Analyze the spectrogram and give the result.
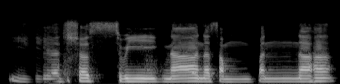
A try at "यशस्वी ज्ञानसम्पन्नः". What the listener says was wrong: ज्ञान not gnana jnana GNYA but in English when we write GNA only people write but the actual way that should be pronounced is jnana.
